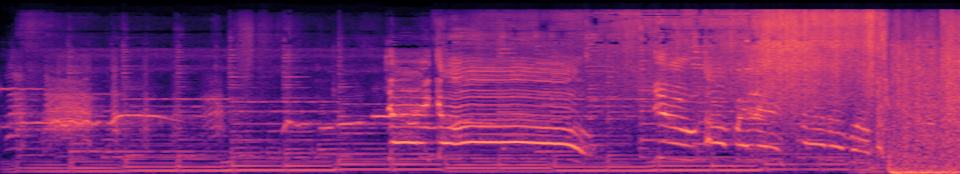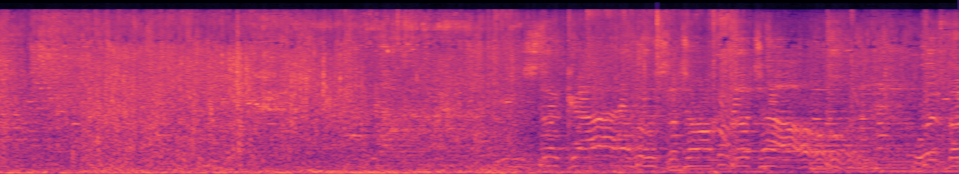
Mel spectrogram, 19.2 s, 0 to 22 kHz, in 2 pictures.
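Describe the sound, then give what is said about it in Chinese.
A melodic music passage plays, then a villa rigged with explosives blows up in the film Django Unchained (Quentin Tarantino, 2012), a sudden loud blast about halfway through, followed by a sustained roaring, crackling rumble that continues beneath the ongoing music. “在爆炸的火光里，江哥带着媳妇儿远走高飞，从此浪迹天涯。”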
